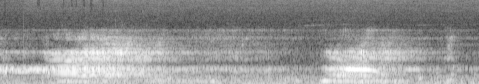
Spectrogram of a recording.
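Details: Singing humpback whale: two rising, groaning phrases with wavering harmonic bands, the first long and sweeping, the second starting abruptly near the end, with a low watery hum between.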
